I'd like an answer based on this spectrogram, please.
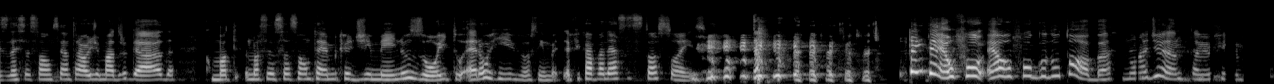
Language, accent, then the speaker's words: Portuguese; Brazil; moved away; eu vim do Brasil com uma camisa de manga longa, e quando eu cheguei aqui tava a mesma temperatura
